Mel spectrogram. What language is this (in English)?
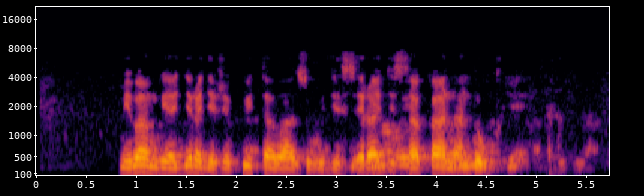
Kinyarwanda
